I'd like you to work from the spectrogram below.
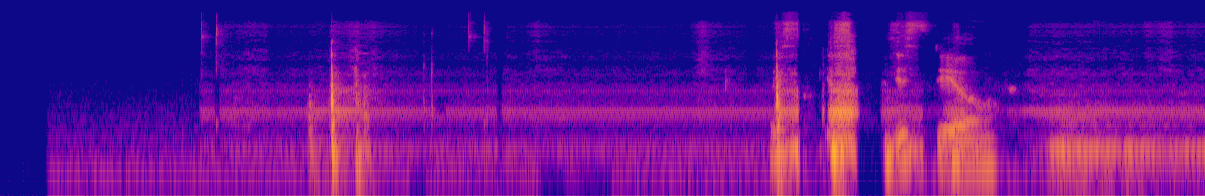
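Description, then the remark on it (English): Garbled phone-call audio with a steady electronic whine and echoey feedback, broken by several loud, harsh bursts of noise near the end; a voice briefly speaks through the distortion. “But honestly, yeah, she's saying it's the echo and a loud noise belter.”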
